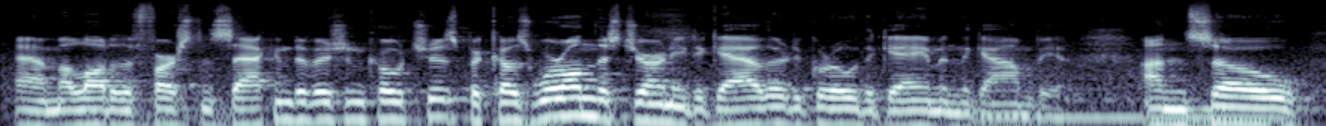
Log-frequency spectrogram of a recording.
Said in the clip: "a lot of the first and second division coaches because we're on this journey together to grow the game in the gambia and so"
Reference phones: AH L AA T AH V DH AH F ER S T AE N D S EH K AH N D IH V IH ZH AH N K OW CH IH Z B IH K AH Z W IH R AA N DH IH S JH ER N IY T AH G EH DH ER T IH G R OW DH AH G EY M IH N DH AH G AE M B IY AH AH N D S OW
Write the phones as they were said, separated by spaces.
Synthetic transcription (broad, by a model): AH L AA T AH V DH AH F ER S T N S EH K AH N D IH V IH ZH AH N K OW CH IH Z B IH K AH Z W IH R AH N DH IH S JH ER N IY T AH G EH DH ER T IH G R OW DH AH G EY M IH N DH AH G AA M B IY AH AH N S OW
